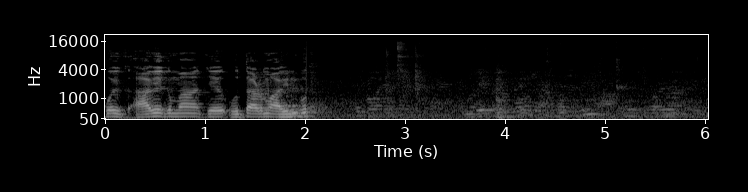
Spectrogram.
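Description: A middle-aged man speaks firmly into microphones.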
